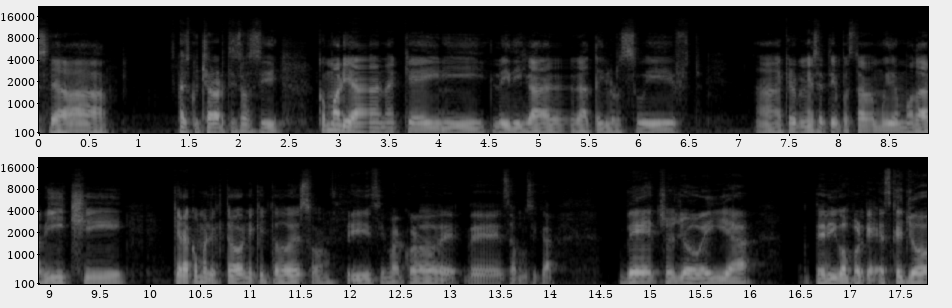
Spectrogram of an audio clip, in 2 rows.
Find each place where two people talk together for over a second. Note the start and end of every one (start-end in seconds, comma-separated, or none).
none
